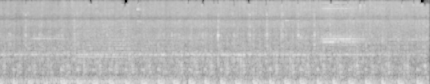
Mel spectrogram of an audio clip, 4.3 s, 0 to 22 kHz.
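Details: 2016 Royal Enfield Electra 350 single at idle, clutch cover removed: thumping about three times a second with a loose metallic rattle from the clutch side.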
